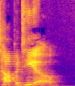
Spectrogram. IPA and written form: tɑp.ə.´ti.o (Tapatío)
